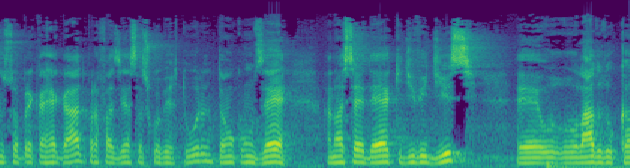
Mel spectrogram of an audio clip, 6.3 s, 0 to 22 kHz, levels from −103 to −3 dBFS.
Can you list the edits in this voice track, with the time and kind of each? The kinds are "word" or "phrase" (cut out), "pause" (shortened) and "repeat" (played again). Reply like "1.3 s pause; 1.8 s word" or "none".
none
